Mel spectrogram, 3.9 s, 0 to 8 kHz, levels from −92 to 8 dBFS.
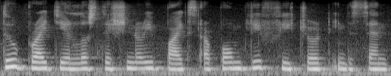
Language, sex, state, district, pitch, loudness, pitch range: English, female, Nagaland, Dimapur, 195 Hz, -16 LUFS, 190-205 Hz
